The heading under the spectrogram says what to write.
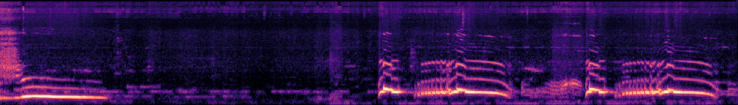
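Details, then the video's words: White dove in full, vigorous calling, kept as a lure or tutor for doves learning to call. A single low steady hum opens, then after a pause come rolling, throaty coos with a quavering middle and a falling end, repeated twice. "suara burung puter putih gacor dor"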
